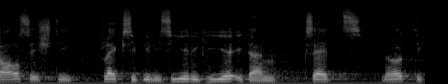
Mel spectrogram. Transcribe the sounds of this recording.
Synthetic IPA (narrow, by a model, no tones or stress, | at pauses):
ɑsɪʃd̥i | flɛksibilisiəɾiɡhiəʔid̥ɛm | ksɛt͡s | nøːtɪ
